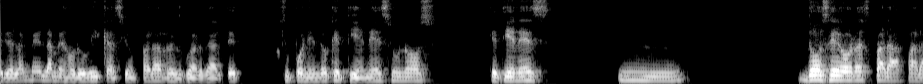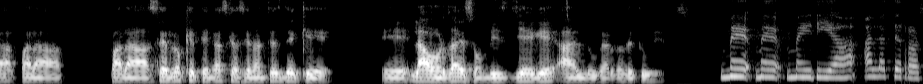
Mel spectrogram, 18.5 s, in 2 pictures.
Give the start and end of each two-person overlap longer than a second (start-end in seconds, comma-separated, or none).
none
